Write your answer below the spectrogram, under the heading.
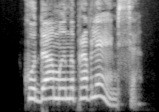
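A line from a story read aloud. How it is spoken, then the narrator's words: Plain. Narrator (Russian): спросила я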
